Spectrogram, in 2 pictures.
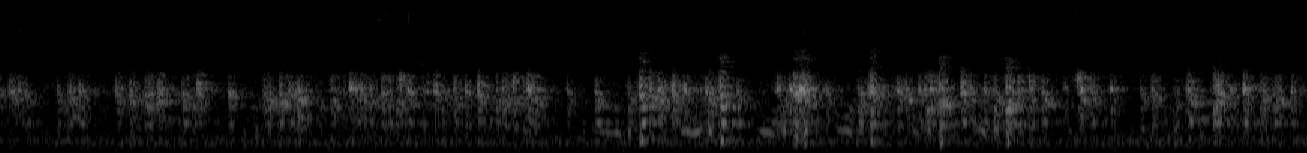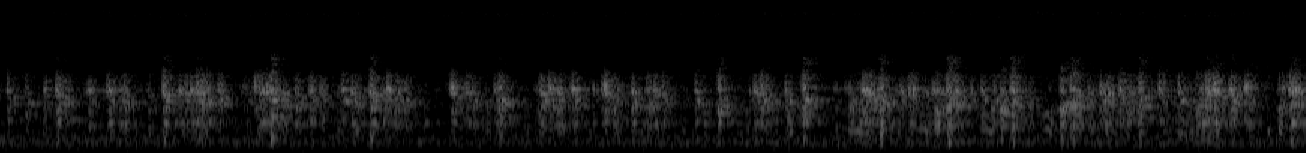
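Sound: wood frog calls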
